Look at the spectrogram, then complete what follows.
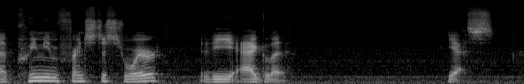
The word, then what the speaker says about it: Aigle: premium french destroyer the agla yes i really work to remember i'm pronouncing uh the ship after a viewer commented uh a link uh the egla yes the egla uh so i'll do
